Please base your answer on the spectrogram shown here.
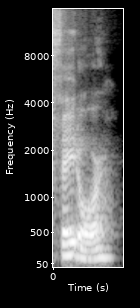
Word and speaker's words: Fedor: And it's pronounced Fedor in my family. And then I grew up, we moved to Canada when I was 5, and it was pronounced Fedor by my teachers and my friends all the way through adulthood.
